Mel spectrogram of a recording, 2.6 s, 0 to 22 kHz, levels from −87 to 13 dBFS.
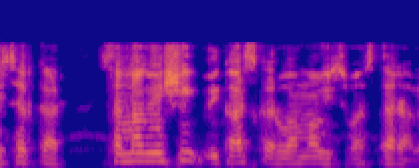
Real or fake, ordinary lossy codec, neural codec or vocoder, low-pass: fake; none; codec, 16 kHz in and 24 kHz out, 2.2 kbps, FireRedTTS-2 codec; 7.2 kHz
